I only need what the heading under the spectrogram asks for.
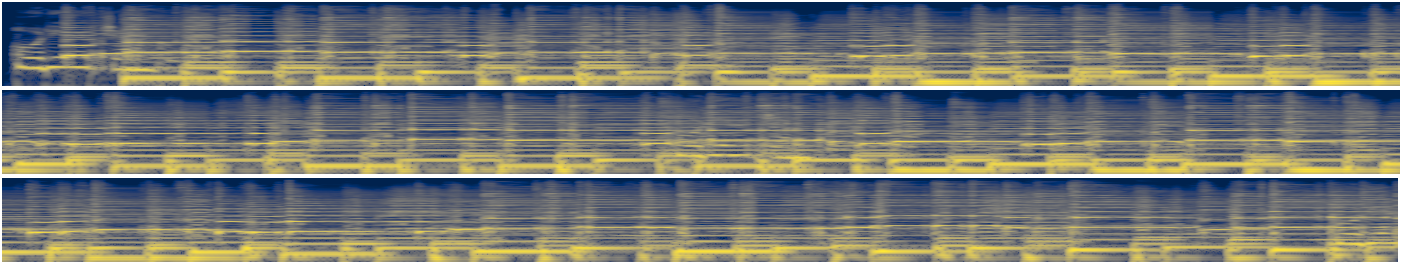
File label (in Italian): spaghetti e mandolino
